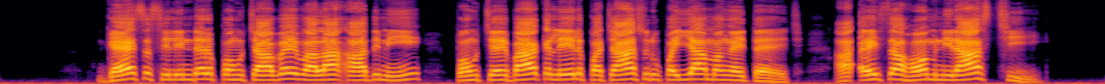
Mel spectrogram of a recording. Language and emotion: Maithili, sad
